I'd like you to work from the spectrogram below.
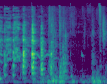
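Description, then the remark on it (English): A cat makes a strange, loud run of rapid, chattering cries, about eight or nine short harsh calls in quick succession, with no talking. “Yeah, if you guys hear a crazy thing in the background, that's a cat.”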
